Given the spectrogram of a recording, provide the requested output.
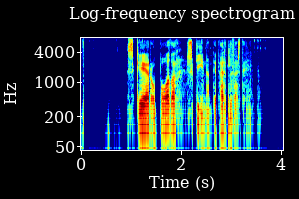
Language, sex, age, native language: Icelandic, male, 30-39, Icelandic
